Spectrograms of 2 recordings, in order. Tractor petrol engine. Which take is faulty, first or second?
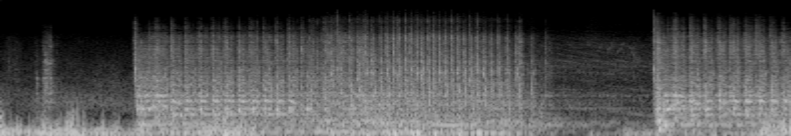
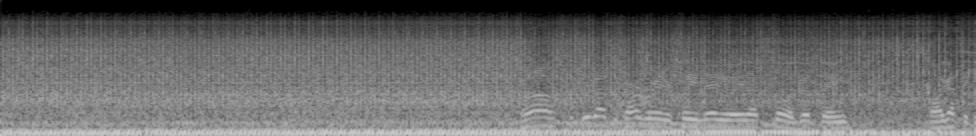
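first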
